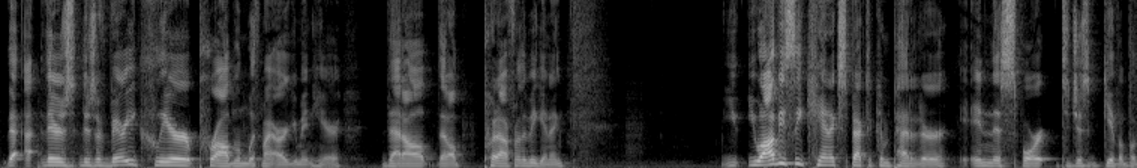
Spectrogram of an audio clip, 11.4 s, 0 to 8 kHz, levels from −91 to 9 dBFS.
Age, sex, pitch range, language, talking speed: 20-39, male, 120-150 Hz, English, 190 wpm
